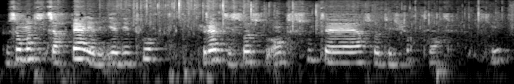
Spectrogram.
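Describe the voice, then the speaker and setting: A young woman with a French accent giving casual gameplay commentary, thinking aloud with quick exclamations. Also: a little high, fairly even intonation. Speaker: gamer. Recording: echoey room with noticeable noise.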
